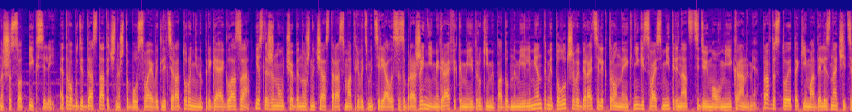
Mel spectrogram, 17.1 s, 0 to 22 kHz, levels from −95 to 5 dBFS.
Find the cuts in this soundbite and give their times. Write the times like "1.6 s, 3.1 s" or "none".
none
